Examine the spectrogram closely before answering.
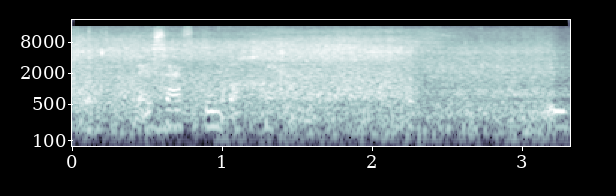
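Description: Waves wash onto the shore nearby.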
